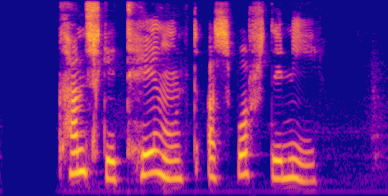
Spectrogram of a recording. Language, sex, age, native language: Icelandic, female, 10, Icelandic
